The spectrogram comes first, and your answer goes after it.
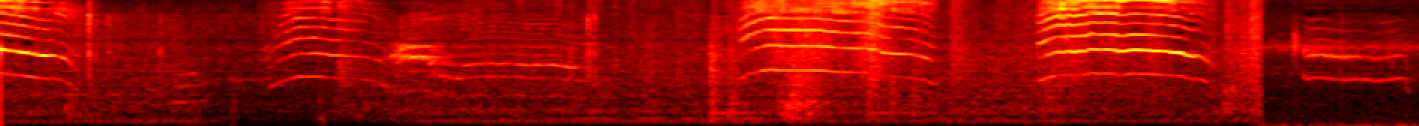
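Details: Meowing kitten for ASMR, giving a run of loud, harmonic-rich cries of varying length, some rising then falling, two long wavering meows in the middle, ending with a softer, shorter call against faint room noise.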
